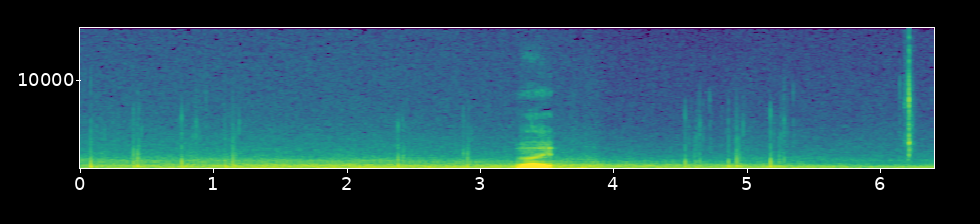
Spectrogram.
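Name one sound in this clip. Footsteps crunch on loose rock.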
